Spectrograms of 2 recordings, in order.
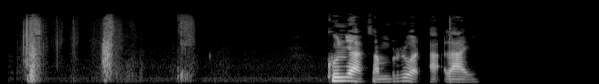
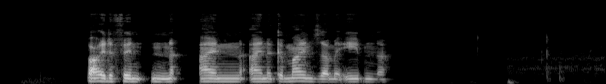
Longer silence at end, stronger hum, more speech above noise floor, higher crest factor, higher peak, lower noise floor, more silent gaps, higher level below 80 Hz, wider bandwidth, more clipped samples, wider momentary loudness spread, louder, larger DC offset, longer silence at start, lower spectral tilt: second, 1.25 s vs 2.2 s; neither; second, 58 dB vs 63 dB; about the same, 24 dB vs 22 dB; about the same, 0 dBFS vs -2 dBFS; second, -78 dBFS vs -84 dBFS; neither; about the same, -68 dBFS vs -66 dBFS; about the same, 11.5 kHz vs 11.5 kHz; neither; first, 20 LU vs 13 LU; about the same, -22 LUFS vs -21 LUFS; neither; second, 0.25 s vs 0.9 s; second, -4.5 dB/octave vs -7 dB/octave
